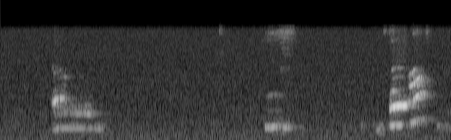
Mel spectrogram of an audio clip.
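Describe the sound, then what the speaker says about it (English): A cat meows three times with pauses between the calls, the last the loudest and most drawn out, heard indoors and fairly close against a quiet background. "There must be a cat."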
